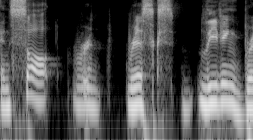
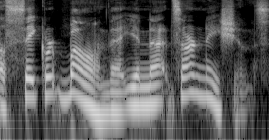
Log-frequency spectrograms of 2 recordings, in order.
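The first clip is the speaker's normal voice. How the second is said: fake Southern American accent; 2 semitones higher, 4 dB quieter than usual. Reading out a written statement while another speaker protests, put-on Southern accent. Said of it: "Why are they Southern?".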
